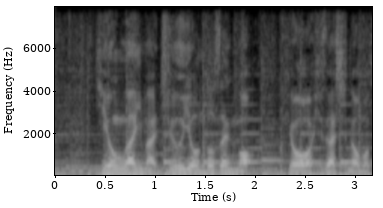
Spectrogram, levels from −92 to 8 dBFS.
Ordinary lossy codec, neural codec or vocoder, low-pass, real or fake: none; none; none; real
